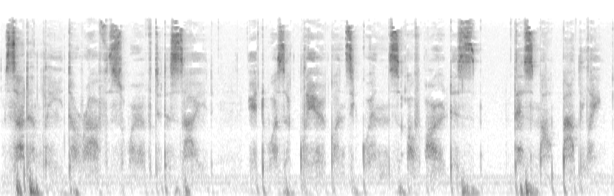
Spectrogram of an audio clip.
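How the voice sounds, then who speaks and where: A woman telling a first-person story in a slow, unvoiced whisper, in the style of a whispered storytelling recording. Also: low-quality recording.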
